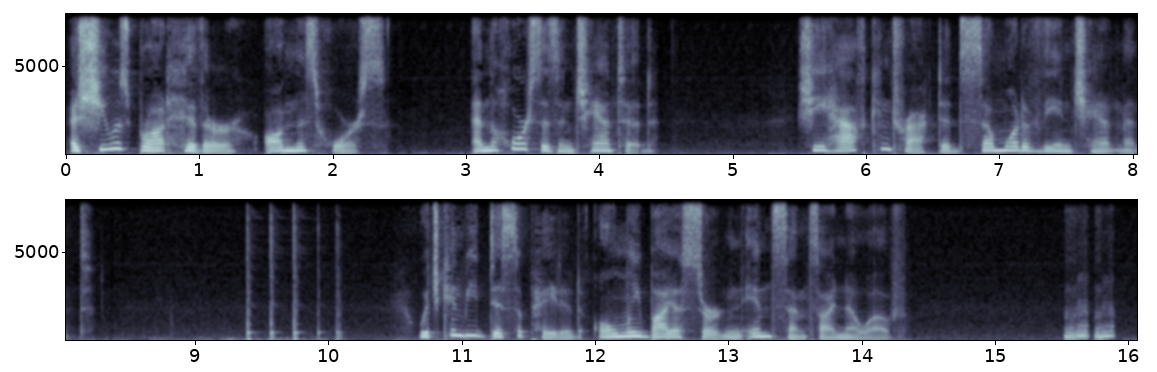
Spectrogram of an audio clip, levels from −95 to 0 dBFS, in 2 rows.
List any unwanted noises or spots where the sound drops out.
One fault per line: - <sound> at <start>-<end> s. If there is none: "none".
- tap at 8.7-10.2 s
- laugh at 15.5-15.9 s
